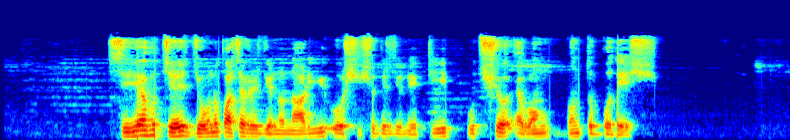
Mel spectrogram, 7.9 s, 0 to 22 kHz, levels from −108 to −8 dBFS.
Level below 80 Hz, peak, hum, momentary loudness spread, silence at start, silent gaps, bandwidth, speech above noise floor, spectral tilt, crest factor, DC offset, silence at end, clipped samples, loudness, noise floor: -56 dBFS; -6 dBFS; none; 13 LU; 1.1 s; none; 8.2 kHz; 65 dB; -5 dB/octave; 20 dB; under 0.1%; 1.4 s; under 0.1%; -24 LUFS; -88 dBFS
